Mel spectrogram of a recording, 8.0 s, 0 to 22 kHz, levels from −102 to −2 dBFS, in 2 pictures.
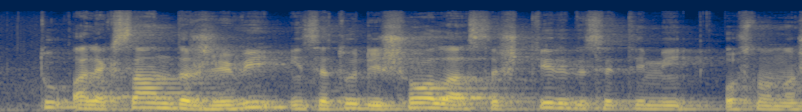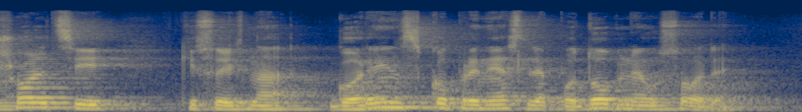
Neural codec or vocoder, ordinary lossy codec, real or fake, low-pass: none; none; real; 14.4 kHz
